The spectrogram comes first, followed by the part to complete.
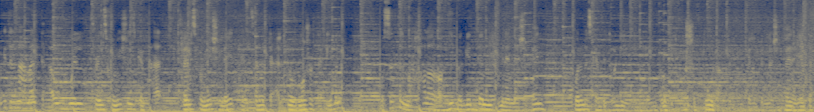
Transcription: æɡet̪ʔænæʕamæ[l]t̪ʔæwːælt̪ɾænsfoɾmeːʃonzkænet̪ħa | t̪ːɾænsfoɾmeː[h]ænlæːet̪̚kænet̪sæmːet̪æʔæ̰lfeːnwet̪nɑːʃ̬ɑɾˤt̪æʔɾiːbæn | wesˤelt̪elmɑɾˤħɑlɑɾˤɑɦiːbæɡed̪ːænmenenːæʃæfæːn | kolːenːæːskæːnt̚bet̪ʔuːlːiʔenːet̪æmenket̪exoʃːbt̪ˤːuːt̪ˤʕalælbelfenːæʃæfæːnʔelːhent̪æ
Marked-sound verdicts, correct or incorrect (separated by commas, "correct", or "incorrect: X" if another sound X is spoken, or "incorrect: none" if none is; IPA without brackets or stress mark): correct, incorrect: ʃ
